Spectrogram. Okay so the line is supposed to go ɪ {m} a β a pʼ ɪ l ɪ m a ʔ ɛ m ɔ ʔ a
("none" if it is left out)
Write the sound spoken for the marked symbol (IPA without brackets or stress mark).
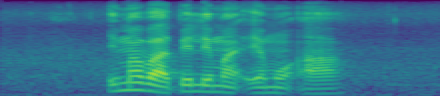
m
